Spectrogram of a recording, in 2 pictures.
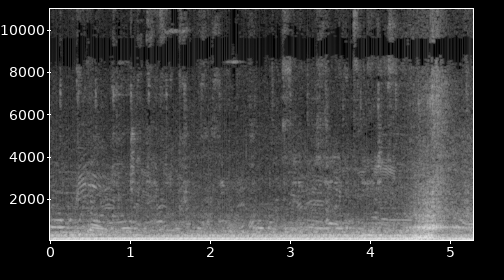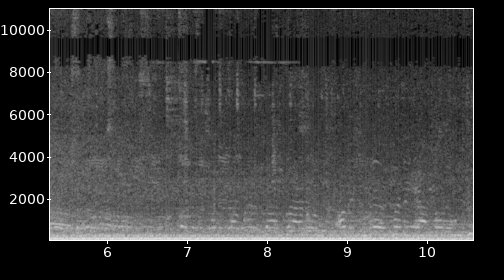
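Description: Dodge Challenger SRT's V8 running at a steady, deep idle through its quad exhaust, with one short louder burst about halfway through. Voices talk in the background.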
